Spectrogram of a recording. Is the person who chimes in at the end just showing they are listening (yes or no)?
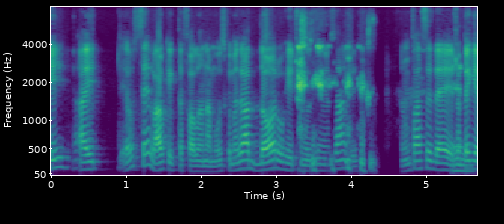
yes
